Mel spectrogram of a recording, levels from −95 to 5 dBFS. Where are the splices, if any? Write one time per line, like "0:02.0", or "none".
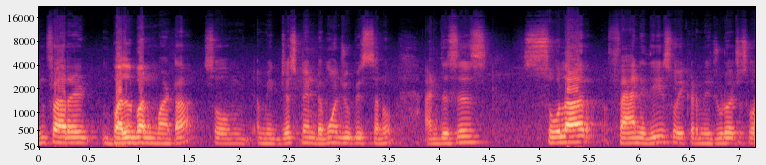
none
